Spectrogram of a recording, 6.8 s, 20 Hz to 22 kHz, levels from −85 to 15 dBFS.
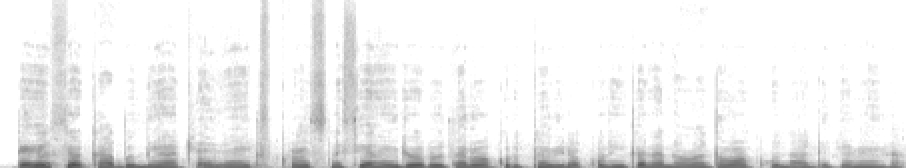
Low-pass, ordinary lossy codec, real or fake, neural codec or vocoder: none; none; fake; codec, 44.1 kHz, 1.7 kbps, Pupu-Codec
